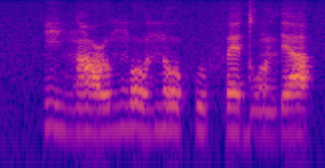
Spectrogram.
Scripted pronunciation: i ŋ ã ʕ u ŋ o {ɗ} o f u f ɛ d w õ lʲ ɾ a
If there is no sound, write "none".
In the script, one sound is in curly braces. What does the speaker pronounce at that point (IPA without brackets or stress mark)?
n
